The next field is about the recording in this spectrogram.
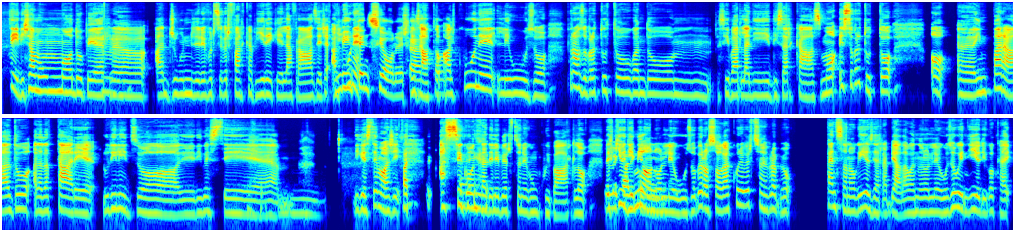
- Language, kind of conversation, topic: Italian, podcast, Preferisci parlare di persona o via messaggio, e perché?
- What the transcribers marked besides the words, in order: tapping; chuckle; chuckle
